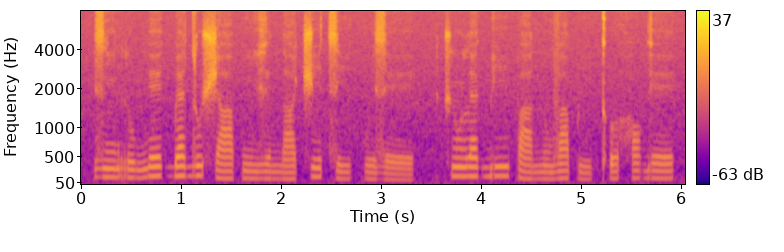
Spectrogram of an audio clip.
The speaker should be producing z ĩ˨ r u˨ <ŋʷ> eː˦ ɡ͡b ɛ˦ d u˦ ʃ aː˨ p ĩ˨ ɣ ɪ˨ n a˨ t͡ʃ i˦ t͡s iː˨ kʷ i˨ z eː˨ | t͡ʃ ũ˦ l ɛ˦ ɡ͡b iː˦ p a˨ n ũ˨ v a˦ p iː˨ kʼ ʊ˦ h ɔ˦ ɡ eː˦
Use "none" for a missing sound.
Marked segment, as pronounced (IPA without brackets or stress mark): ŋ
